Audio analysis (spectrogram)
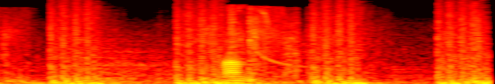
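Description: Gunfire in the Fortnite video game comes in loud, close bursts of rapid shots separated by short gaps, with a brief tonal game effect midway.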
